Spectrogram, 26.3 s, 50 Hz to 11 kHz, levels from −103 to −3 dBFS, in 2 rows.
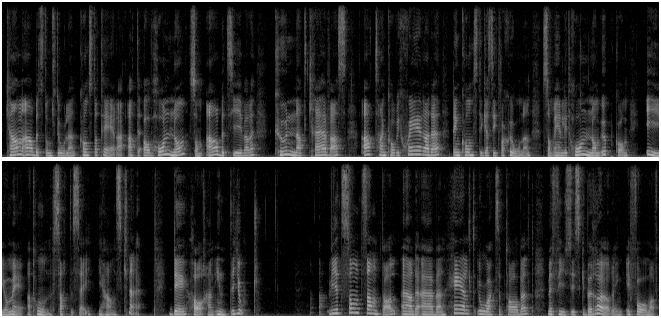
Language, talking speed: Swedish, 115 wpm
